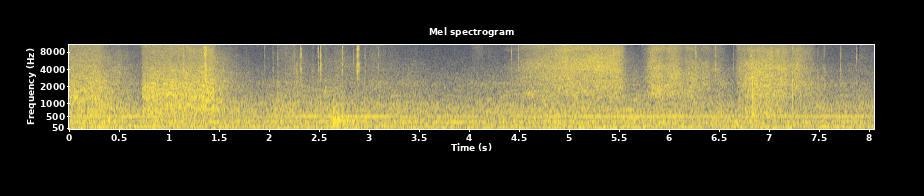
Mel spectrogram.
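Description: Trigger spray bottle spritzing and a microfiber towel wiping a car's door glass: several hissing swishes about a second long. A faint steady hum runs underneath.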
